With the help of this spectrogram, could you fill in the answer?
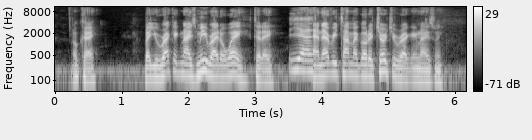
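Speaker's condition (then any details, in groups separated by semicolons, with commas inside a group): No condition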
